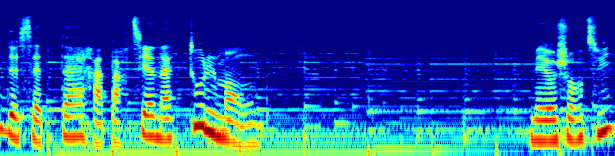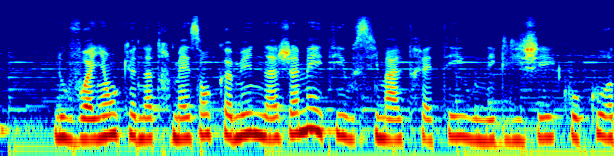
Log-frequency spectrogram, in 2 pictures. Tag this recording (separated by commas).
Music, Speech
